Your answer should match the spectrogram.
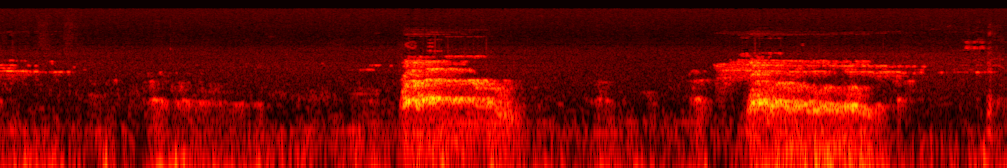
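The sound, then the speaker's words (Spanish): Dogs howling and yelping, with two long, loud wailing howls rising over a noisy background of fainter barks and yips. “O sea, los perros.”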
